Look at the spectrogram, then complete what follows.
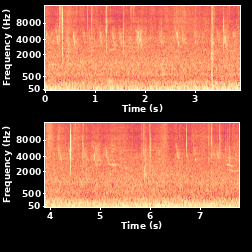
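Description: Outdoor park ambience while walking: a steady low rumble with scattered light clicks of footsteps and a few short bird chirps.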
